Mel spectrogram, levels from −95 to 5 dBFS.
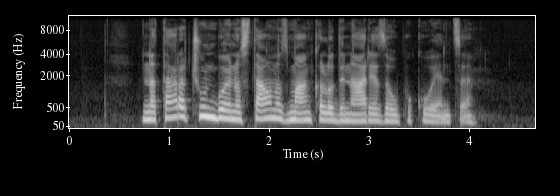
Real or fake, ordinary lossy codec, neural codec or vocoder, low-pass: real; none; none; 10.8 kHz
